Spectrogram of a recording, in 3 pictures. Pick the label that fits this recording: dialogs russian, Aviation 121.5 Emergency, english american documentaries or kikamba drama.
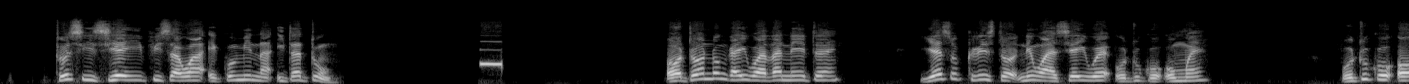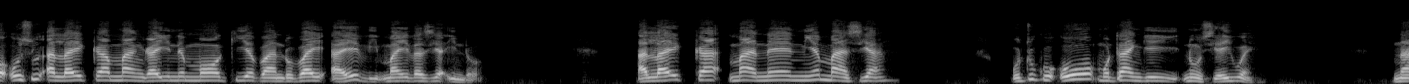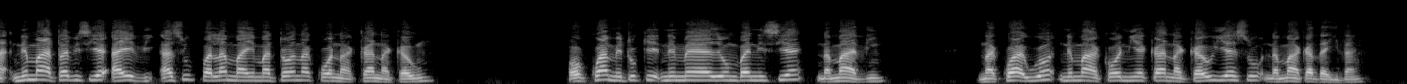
kikamba drama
